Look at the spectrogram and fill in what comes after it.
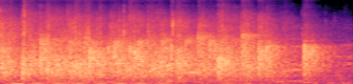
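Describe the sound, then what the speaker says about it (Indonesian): A classroom group claps together in a steady burst of applause, close and fairly loud, fading slightly toward the end. "Dan tepuk tangan, Pak."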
